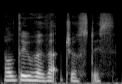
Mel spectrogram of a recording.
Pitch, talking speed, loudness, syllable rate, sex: 175 Hz, 245 wpm, -17 LUFS, 6.5 syllables/s, female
